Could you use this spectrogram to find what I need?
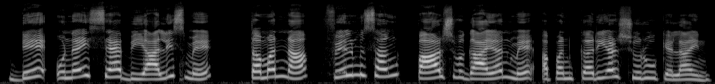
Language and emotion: Maithili, neutral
